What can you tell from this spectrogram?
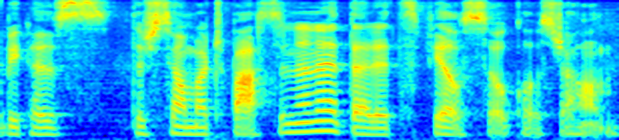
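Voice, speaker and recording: On a very clean recording with a silent background, a woman with a very deep, low voice and vocal fry talks at a fairly quick pace with lively intonation. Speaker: city councillor and podcast co-host. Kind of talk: casual chat. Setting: studio.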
